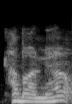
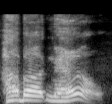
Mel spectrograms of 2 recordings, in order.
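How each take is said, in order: First: The voice sounds low, muffled and slightly distorted. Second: The voice sounds clear and at full level. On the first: The speaker calls it wrong. "It sounds a little muffled" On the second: The speaker calls it right. "Sounds better"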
